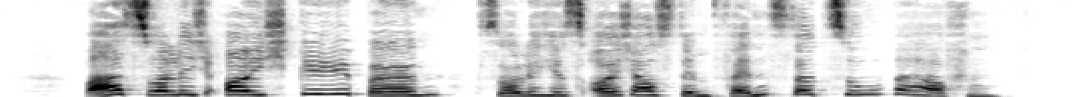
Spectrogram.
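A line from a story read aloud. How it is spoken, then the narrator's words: Very loud shout. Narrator (German): rief er so laut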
